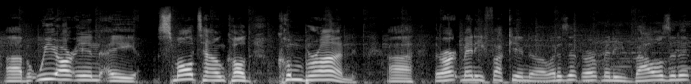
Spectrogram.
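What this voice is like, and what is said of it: Canadian accent, not Welsh. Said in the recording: “as you can tell from my accent, I don't sound like I'm Welsh... No, you're Canadian.”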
